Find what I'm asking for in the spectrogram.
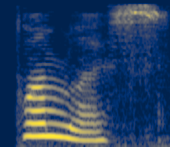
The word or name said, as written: plumbless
